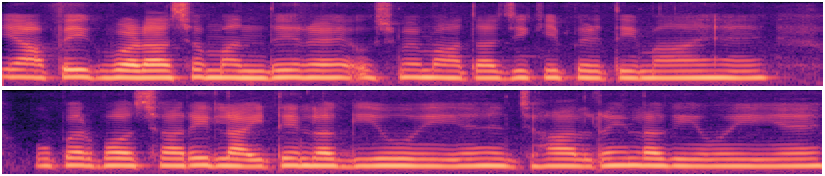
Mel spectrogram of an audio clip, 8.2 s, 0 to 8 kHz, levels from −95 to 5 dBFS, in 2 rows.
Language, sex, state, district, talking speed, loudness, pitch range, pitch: Hindi, female, Jharkhand, Jamtara, 185 wpm, -15 LUFS, 205-215 Hz, 210 Hz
